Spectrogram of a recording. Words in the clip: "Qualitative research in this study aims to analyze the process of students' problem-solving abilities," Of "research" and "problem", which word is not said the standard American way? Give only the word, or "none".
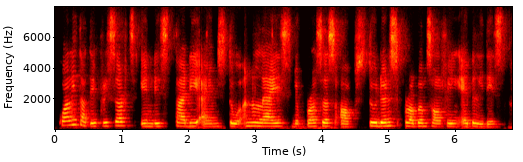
research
